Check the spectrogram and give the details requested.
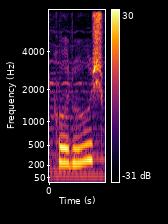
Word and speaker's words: Cyrus: This boy, known as Kurush by all Persian pronunciation, but to us as Cyrus, came into the world at the royal palace of Ecbatana in 1600 BC.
